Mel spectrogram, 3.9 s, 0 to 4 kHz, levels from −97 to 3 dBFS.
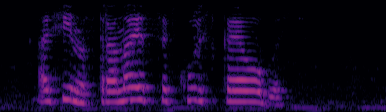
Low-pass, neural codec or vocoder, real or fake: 3.6 kHz; none; real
